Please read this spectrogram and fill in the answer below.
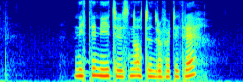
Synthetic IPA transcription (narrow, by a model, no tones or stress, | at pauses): nɪt̪ɪniːt̪ʰʉːsn̩ɔt̪ə̥hʉnd̪ɾəoːfœʈɪt̪ʰɾeː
